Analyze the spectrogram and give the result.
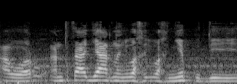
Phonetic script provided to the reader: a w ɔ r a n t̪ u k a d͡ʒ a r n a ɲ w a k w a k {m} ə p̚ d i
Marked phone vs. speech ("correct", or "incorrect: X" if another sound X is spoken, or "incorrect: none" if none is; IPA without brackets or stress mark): incorrect: ɲ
